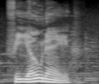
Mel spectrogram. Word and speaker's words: Fiona: Fiona. There's an emphasis on the O, they said. Fiona.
